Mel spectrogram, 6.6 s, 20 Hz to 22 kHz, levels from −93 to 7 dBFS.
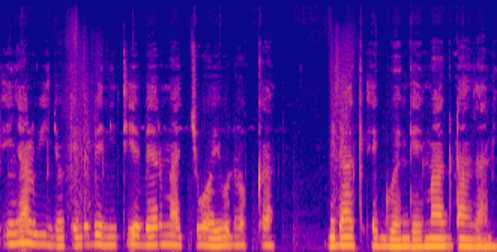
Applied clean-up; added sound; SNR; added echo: neural mask model RNNoise.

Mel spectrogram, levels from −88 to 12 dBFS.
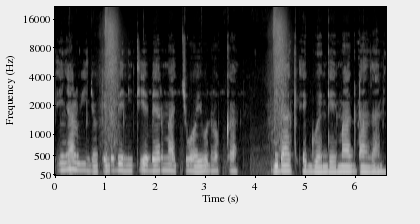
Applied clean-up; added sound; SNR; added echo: none; Fireworks; 14 dB; none.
